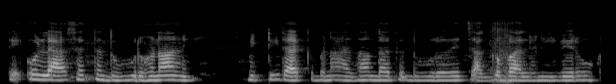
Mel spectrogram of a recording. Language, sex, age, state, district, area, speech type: Dogri, female, 30-45, Jammu and Kashmir, Samba, rural, spontaneous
